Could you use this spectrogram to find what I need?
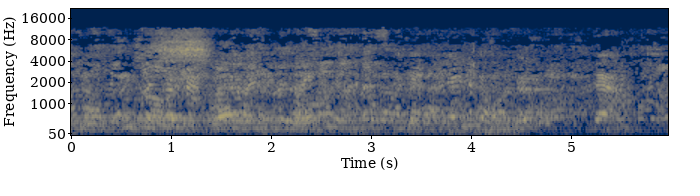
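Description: A crowd chatters in a busy room.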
